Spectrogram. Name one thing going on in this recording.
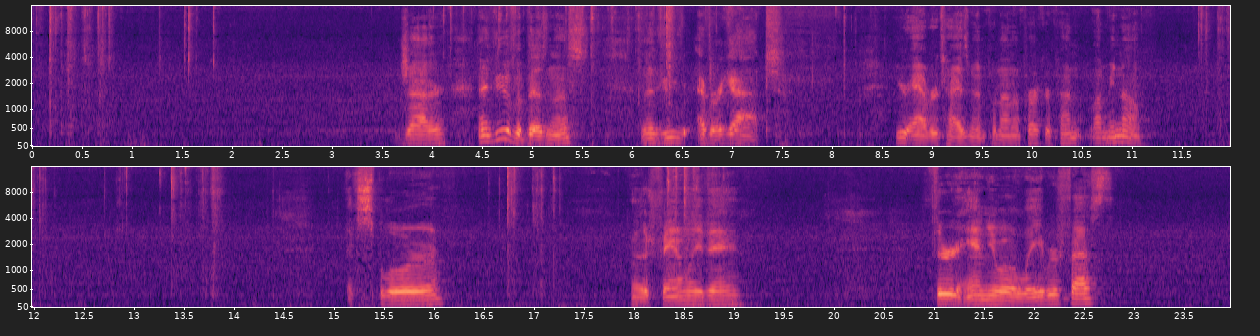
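Plastic pens rattle softly as a hand picks them up and sets them down.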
